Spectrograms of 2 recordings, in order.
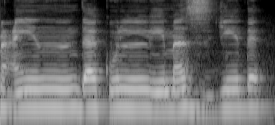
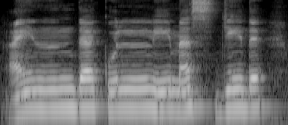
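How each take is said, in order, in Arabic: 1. الحرف صوت ز مجهور. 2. الحرف صوت س مهموس صفيري.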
